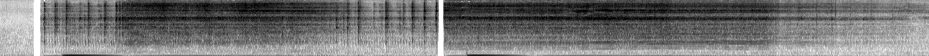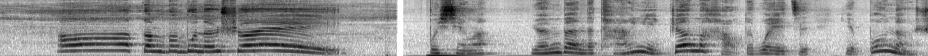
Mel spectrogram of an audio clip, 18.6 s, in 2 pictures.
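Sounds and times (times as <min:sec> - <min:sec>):
wood being sawed with a buzzing saw: 0:00.4 - 0:13.3
speech: 0:13.7 - 0:18.5.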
